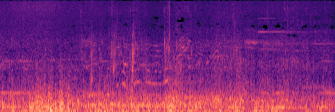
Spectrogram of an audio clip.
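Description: Small waves washing up onto a sandy beach, heard through wind noise on the microphone.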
